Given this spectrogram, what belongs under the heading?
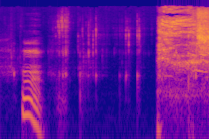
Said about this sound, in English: Oh, listen to that effervescence. This quality podcast material right there.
